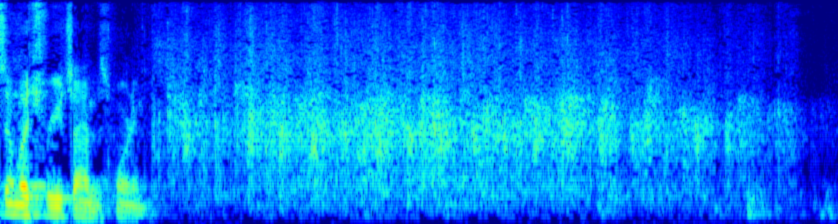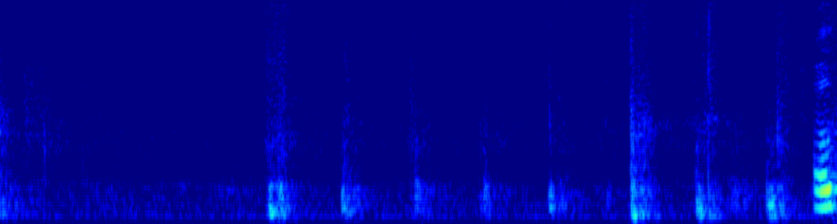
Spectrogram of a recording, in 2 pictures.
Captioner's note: applause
